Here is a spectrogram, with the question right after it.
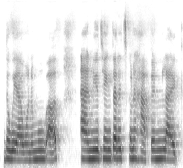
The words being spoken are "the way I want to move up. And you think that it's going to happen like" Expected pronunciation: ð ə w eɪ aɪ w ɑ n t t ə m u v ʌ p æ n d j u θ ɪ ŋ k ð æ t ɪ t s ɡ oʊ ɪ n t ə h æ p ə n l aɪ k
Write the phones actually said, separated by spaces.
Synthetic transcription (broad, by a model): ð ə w eɪ aɪ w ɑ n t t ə m u v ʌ p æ n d j u t ɪ ŋ k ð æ t ɪ t s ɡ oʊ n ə h æ p ə n l aɪ k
